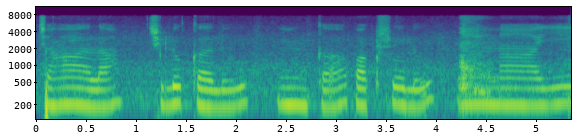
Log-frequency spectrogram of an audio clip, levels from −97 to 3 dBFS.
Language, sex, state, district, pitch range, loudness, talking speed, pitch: Telugu, female, Andhra Pradesh, Sri Satya Sai, 190-205 Hz, -18 LUFS, 55 wpm, 200 Hz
